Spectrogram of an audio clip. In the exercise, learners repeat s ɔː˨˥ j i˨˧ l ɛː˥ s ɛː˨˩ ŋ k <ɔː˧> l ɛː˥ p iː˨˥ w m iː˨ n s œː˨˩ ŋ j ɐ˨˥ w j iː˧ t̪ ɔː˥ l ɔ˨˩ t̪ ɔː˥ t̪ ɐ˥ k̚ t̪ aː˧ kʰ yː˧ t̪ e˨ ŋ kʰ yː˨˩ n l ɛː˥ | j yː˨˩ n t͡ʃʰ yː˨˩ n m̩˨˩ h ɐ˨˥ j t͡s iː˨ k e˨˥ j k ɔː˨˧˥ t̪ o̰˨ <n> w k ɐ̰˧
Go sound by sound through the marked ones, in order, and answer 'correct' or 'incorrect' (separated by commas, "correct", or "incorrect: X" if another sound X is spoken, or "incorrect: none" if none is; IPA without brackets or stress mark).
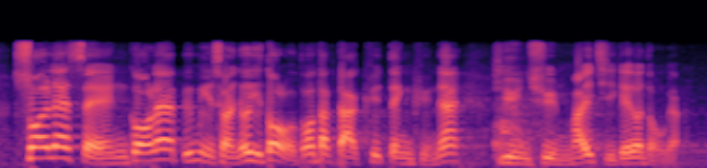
correct, incorrect: none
